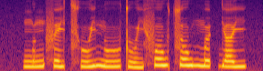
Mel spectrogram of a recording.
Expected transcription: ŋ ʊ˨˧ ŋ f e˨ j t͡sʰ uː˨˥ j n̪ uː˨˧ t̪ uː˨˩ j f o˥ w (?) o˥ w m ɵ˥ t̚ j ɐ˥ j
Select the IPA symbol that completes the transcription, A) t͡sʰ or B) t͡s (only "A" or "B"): B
